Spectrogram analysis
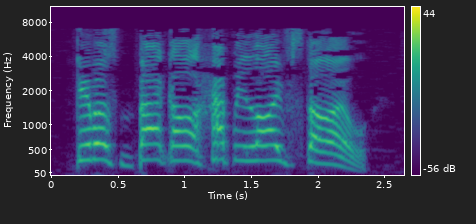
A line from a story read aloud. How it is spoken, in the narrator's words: shout the Yasican demonstrators unintelligibly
